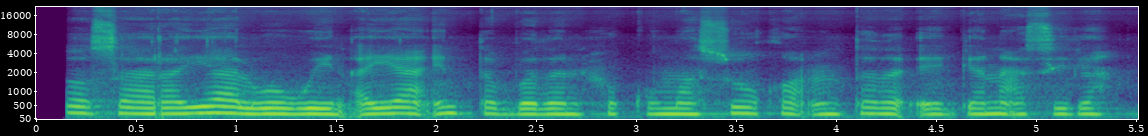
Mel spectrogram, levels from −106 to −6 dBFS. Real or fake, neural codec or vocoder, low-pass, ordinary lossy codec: real; none; none; none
